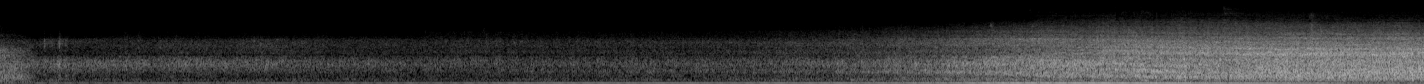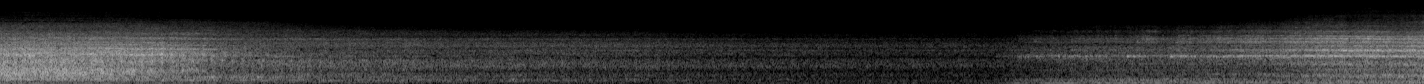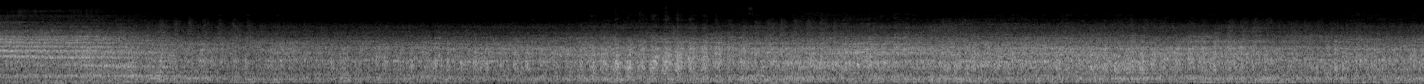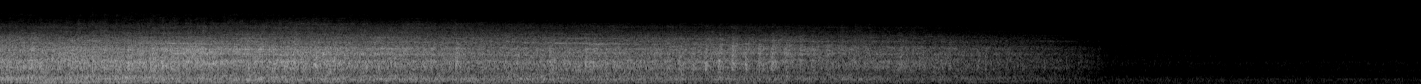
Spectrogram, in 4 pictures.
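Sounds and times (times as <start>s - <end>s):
train wagons clickety-clack: 0.0s - 7.9s, 25.0s - 52.8s
diesel locomotive passing: 0.0s - 53.8s.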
